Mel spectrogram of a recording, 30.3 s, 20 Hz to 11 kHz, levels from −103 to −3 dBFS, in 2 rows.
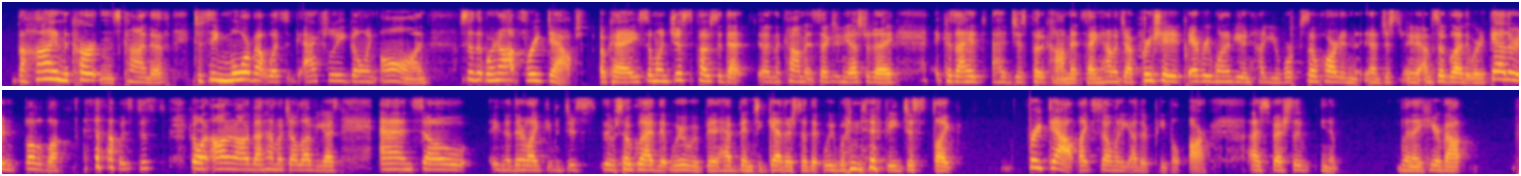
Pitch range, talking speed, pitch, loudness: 180-230 Hz, 240 wpm, 200 Hz, -22 LUFS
